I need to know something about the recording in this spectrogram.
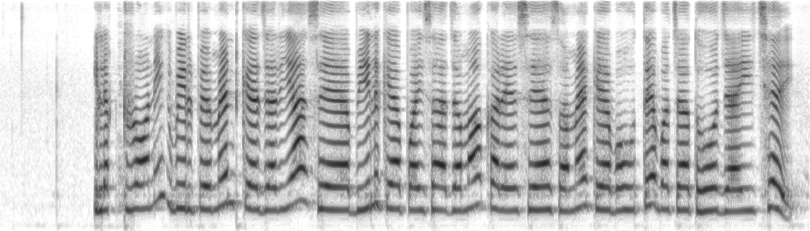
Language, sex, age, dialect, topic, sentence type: Magahi, female, 18-24, Western, banking, statement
